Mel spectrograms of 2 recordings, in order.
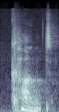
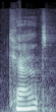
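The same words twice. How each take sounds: First: It is said in a British accent. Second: It is said in an American accent. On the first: "U K" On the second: "U S"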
